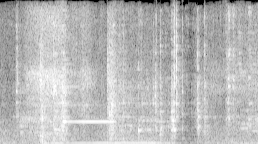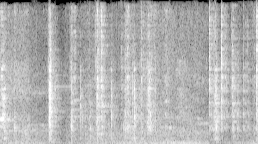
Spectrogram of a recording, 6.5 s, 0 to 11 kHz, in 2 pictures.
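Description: Metal bolts and a guard for a 2x72-inch belt grinder handled on a workbench, with close clinking, rattling and tapping in irregular bursts and no talking.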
